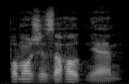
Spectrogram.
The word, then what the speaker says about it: Pomorze Zachodnie: Obviously, Pomorze Zachodnie, which is West Pomeranian region, that's Polish pronunciation of that, and Polish logotype, on the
